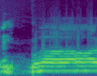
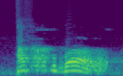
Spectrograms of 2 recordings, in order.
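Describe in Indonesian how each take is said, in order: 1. Vokal suku kata kedua dibaca panjang. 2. Vokal suku kata kedua dibaca pendek. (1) "Ngapain Akbar gitu" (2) "Akbar cukup"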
